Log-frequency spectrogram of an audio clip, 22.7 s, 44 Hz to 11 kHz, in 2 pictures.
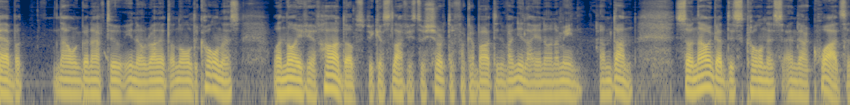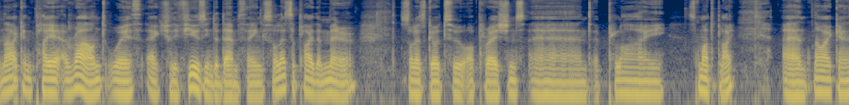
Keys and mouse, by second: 1.3-1.8 drag, 2.5-2.9 drag, 4.6 alt+x, 5.7 shift+right click, 6.4 shift+right click, 6.9 shift+right click, 7.9-9.2 drag, 9.6 Tab, 10.6 click, 11.2 shift+click, 11.8 click, 12.2 click, 14.6 Tab, 16.3 q, 21.3 Tab, 22.0 Tab, 22.5 click.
